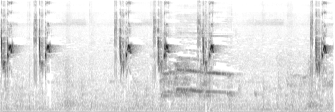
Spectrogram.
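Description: A prinia gives sharp, high, clipped chips in irregular bursts of one or two, about six in all, with a faint lower whistling tone in the background.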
